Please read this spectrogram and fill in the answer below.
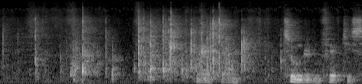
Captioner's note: rattling packet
